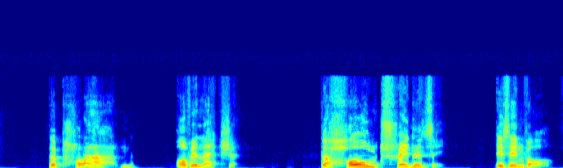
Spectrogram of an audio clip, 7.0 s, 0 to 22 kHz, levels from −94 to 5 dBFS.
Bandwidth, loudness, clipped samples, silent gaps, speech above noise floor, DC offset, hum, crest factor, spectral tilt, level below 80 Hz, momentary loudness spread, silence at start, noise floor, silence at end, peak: 12.5 kHz; -23 LUFS; under 0.1%; none; 54 dB; under 0.1%; none; 20 dB; -4.5 dB/octave; -74 dBFS; 21 LU; 0.6 s; -77 dBFS; 0.2 s; -4 dBFS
